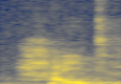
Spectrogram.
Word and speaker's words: height: Читается height, хотя здесь пишется буква И.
